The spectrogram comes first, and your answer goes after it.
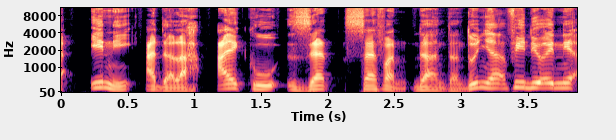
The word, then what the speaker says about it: iQOO: kita lihat Oke iku ya bacanya aiku bukan IQ ya Aiko ini memang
